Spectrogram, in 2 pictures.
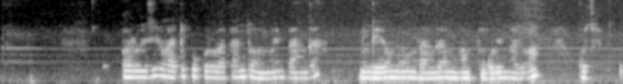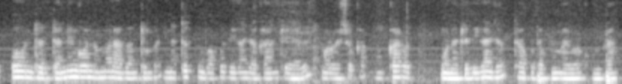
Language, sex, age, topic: Oshiwambo, female, 25-35, finance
